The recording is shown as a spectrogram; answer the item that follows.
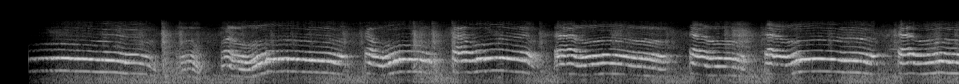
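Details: A bloodhound puppy learning to bay in 2009 gives a run of drawn-out, tuneful howling notes that swell and bend in pitch, each about a second long, with brief breaths between.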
